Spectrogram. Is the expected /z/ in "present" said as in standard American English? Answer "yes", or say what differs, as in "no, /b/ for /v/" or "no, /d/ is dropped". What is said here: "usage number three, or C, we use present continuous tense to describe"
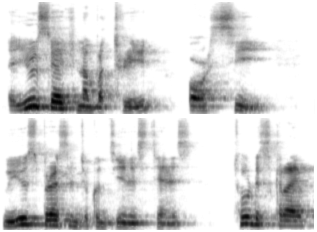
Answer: no, /s/ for /z/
